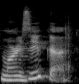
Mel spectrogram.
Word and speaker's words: Marzuka: face and he said, "Hi, my name is Marzuka. You spell that M A R Z U K A.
